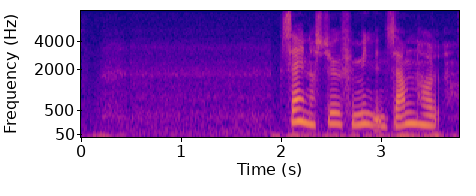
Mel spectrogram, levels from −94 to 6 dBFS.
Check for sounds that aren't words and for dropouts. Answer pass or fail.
pass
